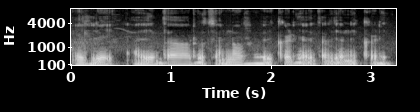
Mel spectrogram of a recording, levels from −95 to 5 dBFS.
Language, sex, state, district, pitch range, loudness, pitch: Kannada, female, Karnataka, Bidar, 95-135 Hz, -16 LUFS, 100 Hz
